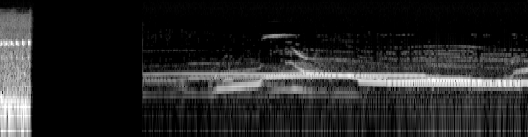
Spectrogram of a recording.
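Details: Wolves howling in a chorus after a brief burst of noise and a moment of silence. The drawn-out, overlapping howls slide between pitches and build slowly in volume.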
